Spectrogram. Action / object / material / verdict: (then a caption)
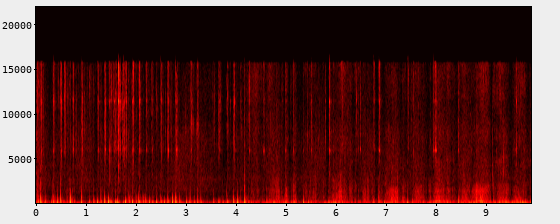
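tap / cloth-bound hardcover book / cloth, board / none. A closed red cloth-bound hardcover book with gold decoration, held in one hand, has its cover tapped and scratched with fingernails. Quick, dull, low-pitched taps come in rapid clusters through the first half, then give way to steadier scratching rubs with occasional taps.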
